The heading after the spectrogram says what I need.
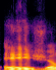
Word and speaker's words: Aja: Title of the album is pronounced Asia, like the continent.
